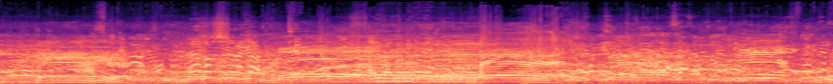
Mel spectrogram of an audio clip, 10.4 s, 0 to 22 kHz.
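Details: Sahiwal bull calves at Ambari cattle market, Faridpur, Bangladesh, on 29 April 2024, around four to five months old. Several drawn-out, arching moos rise and fall about every two to three seconds over steady crowd chatter and bargaining voices.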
